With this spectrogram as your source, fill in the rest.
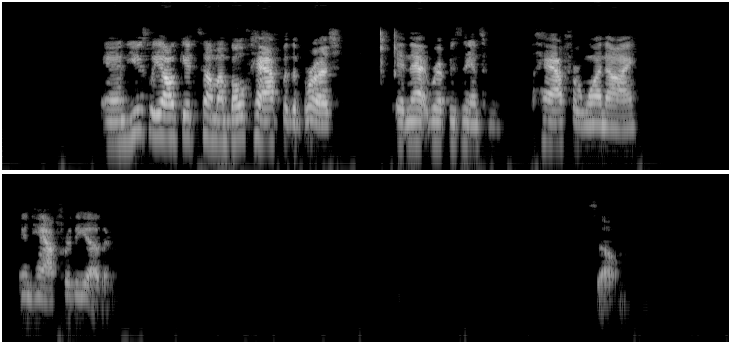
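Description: A woman talks calmly and closely into a microphone.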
